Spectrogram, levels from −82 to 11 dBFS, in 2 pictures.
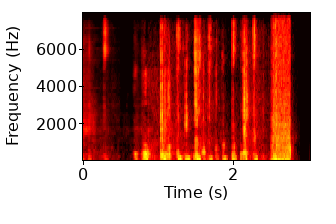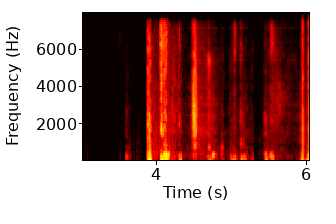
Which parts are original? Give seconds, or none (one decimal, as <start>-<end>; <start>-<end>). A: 0.8-4.4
